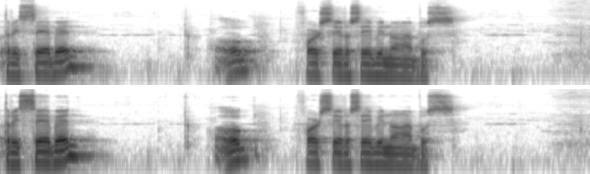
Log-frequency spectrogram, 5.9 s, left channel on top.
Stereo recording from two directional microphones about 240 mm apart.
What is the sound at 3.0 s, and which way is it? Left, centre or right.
Speech, centre.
